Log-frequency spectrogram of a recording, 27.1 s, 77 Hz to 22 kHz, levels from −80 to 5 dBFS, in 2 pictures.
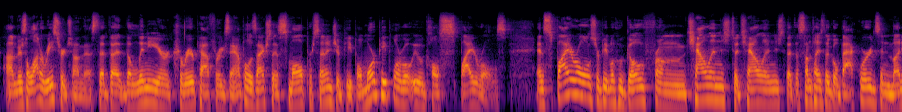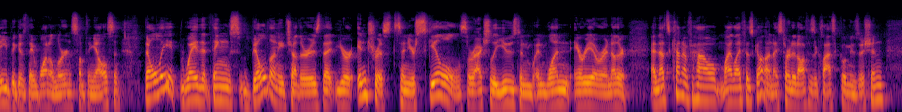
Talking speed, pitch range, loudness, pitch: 215 wpm, 105-135 Hz, -21 LUFS, 120 Hz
